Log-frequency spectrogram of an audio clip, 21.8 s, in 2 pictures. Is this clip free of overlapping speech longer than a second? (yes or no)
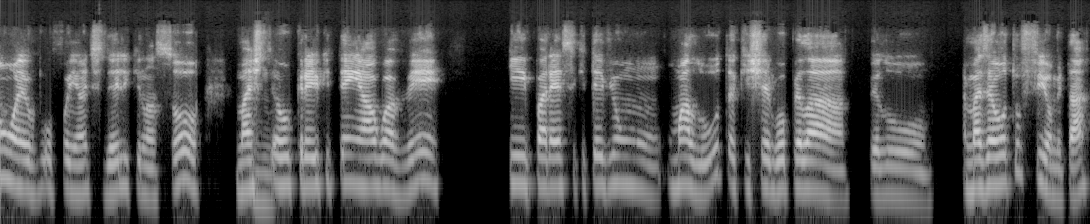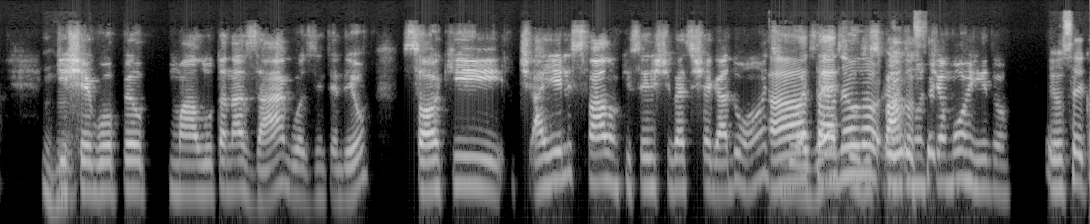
no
